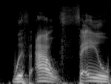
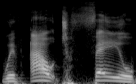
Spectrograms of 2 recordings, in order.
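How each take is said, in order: First: Without fail dragged out slowly, each word weighted; "Without fail" stretched out slow, first word stressed; slow emphasis. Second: "Without fail" spelled out very slowly, a bit louder; "Without" punched, the whole phrase crawled out; slower, louder emphasis. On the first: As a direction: hammer "Without fail" home, slow and deliberate. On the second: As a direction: lean on "Without fail" even harder, drawn out. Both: Real, not acted. Emphatic repetition in football rant.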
